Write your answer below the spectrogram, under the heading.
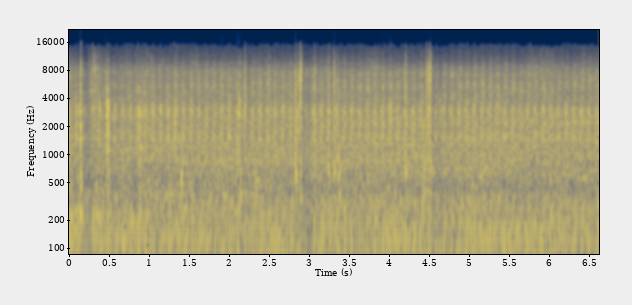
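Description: A small engine running steadily, a low even hum, with a few sharp clicks and knocks from the plastic bottle trap being handled.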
